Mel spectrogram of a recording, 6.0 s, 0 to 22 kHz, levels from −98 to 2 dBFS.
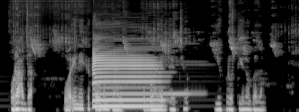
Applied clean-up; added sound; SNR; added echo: classical method Wiener filter.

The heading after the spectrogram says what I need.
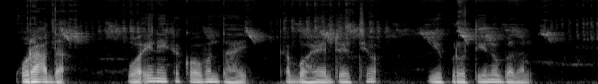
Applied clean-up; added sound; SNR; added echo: none; none; none; none.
